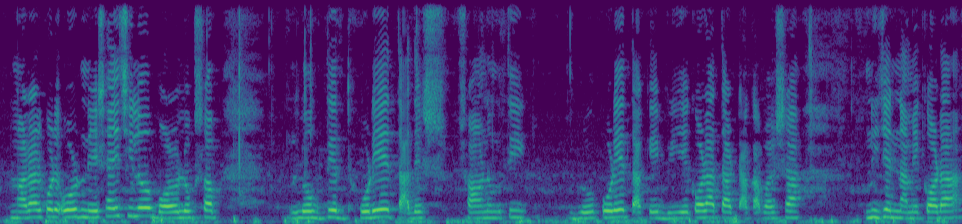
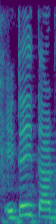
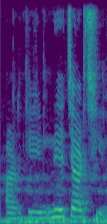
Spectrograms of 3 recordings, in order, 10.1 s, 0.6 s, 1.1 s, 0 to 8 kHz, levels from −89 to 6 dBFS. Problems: constant background noise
